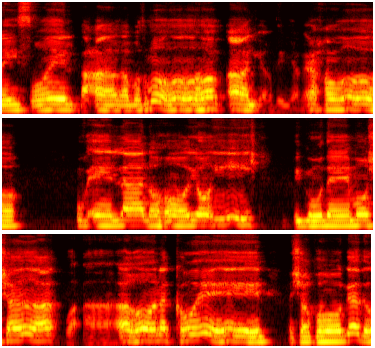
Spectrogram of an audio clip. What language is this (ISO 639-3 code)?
heb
